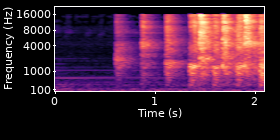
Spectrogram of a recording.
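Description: The last keyboard chord dies away. About half a second in, an audience starts clapping: a few separate claps at first, then full applause that grows louder.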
